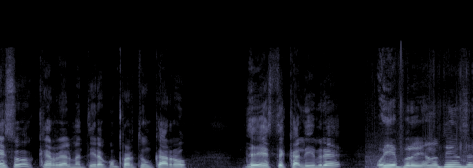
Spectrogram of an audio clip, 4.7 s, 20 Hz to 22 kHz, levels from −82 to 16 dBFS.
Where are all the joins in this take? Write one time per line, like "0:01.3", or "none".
0:03.6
